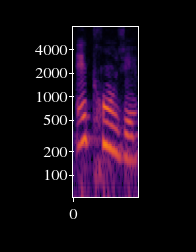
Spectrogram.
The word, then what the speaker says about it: étranger: 단어 끝에 위치하는 R는 발음이 되기도 하고 안 되기도 합니다. 그래서 발음이 되는 경우를 체크해 주면 되겠네요. 1번 dîner, 2번 hiver, 자 발음이 되죠. 답은 나왔고 3번 cahier, 4번 janvier, 5번 étranger, 발음되지 않습니다.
